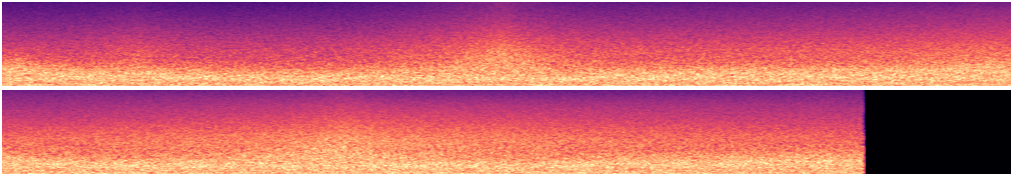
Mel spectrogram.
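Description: Steady rushing noise of wind and breaking waves on a stormy sea, swelling briefly about seven seconds in and again around twenty seconds.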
